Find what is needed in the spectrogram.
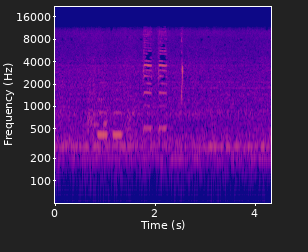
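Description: Faint steady electrical hum and hiss, with two short low beeps about a second in, then two higher electronic beeps around two seconds in and a brief click-like tone just after.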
